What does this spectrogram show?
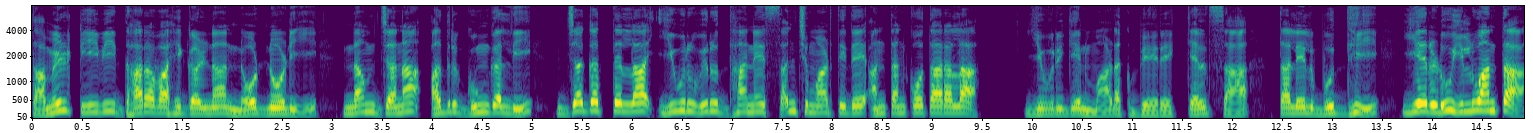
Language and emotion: Kannada, angry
